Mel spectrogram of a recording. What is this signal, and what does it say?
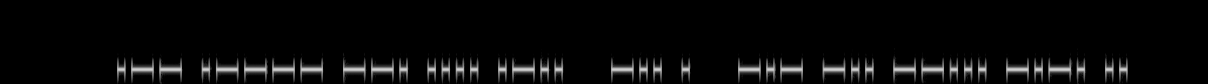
Morse code, heard as a keyed tone, about 17 wpm, 700 Hz. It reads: W1GHL DE KD7CI
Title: USA Callsign DE Callsign - 5 Characters - 17wpm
